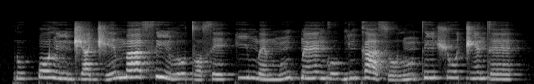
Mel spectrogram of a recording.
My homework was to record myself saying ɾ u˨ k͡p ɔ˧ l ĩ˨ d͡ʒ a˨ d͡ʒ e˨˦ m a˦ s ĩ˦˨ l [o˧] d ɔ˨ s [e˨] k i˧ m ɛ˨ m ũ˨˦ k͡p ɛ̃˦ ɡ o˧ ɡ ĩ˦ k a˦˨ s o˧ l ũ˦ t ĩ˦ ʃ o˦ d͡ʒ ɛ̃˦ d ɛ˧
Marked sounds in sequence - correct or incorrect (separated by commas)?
correct, incorrect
